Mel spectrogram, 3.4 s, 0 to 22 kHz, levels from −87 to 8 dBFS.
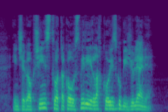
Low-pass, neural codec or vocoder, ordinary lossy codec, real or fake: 19.8 kHz; none; AAC, 32 kbps; real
